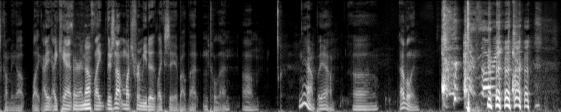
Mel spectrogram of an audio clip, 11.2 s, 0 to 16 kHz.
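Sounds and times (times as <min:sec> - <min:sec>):
speech: 0:00.1 - 0:05.2, 0:06.0 - 0:10.9
person coughing in a loud throaty fit: 0:08.8 - 0:10.7.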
